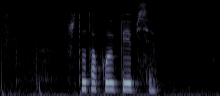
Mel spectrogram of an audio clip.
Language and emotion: Russian, neutral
